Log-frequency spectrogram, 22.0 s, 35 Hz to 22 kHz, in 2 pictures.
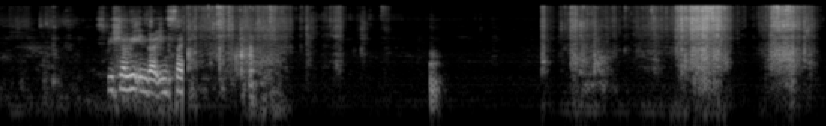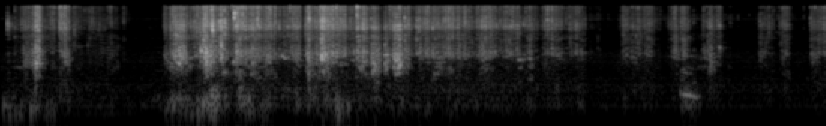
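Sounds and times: plastic wrap crinkling: 2.4 - 5.1, 7.2 - 22.0.

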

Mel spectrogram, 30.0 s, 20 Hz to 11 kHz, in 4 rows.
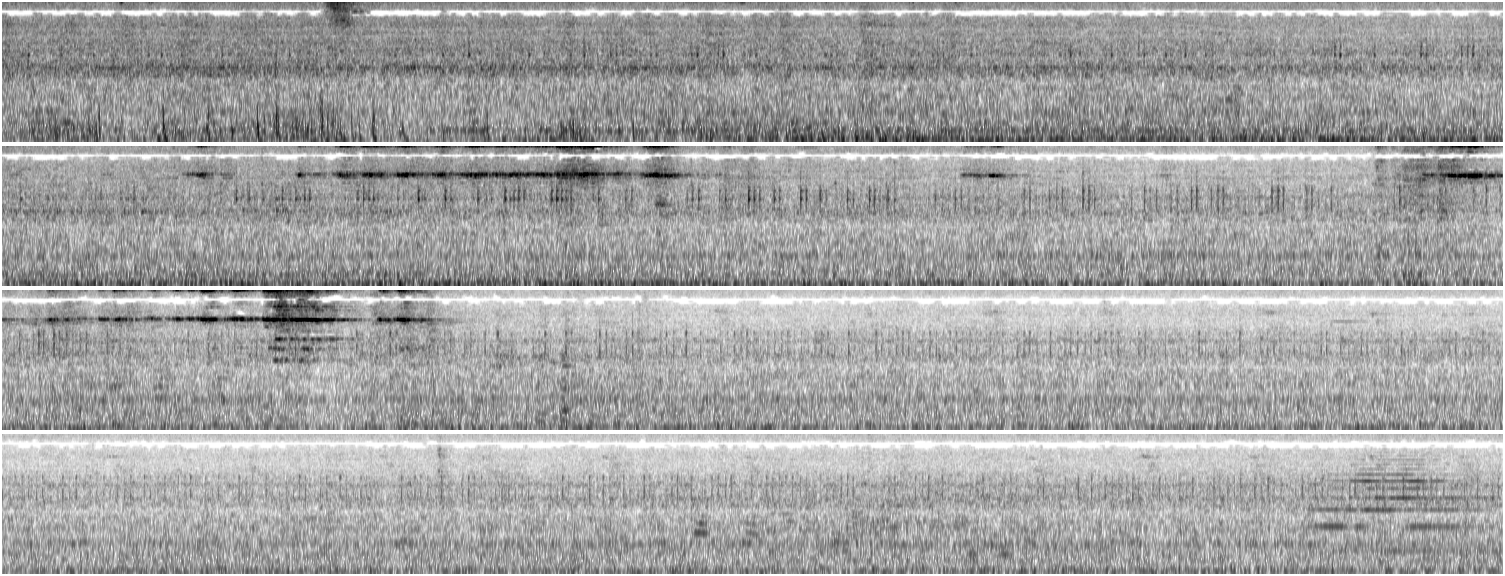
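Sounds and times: train rumbling: 0.0 - 30.0
wheels squealing from braking: 8.3 - 11.2, 12.2 - 12.8, 14.4 - 17.4.

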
